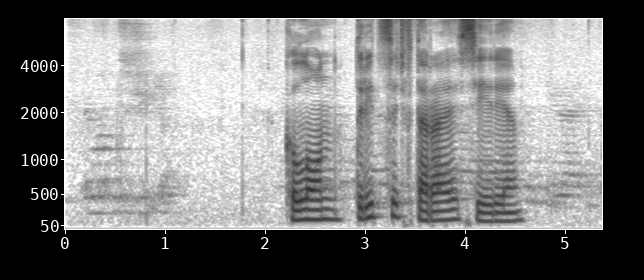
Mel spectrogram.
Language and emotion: Russian, neutral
